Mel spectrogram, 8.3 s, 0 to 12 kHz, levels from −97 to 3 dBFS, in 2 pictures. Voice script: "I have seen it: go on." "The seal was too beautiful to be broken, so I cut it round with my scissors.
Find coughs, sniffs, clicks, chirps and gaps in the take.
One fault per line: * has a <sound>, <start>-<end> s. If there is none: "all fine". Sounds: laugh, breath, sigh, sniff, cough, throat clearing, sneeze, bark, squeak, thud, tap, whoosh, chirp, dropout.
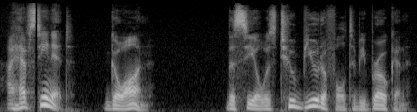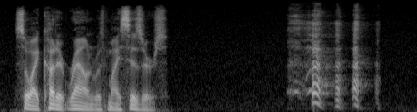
* has a dropout, 0.3-0.4 s
* has a laugh, 7.0-8.0 s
